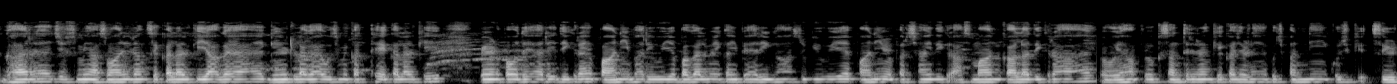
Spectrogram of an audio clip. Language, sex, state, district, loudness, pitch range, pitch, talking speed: Hindi, male, Bihar, Samastipur, -19 LUFS, 115-120 Hz, 115 Hz, 260 wpm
